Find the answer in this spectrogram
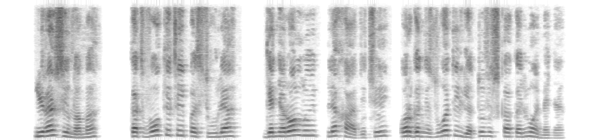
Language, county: Lithuanian, Kaunas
